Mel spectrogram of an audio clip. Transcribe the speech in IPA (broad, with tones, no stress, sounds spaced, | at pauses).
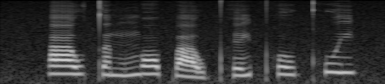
aː˧ w t̪ ɐ˨ n ŋ ɔː˧ p aː˨˩ w pʰ e˨˥ j pʰ o˧ w kʷʰ e˥ j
